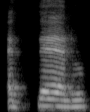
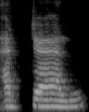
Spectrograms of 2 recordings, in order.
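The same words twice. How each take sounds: First: The d is the Arabic dal sound. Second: The d is the Indonesian D sound. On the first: The speaker calls it right. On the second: The speaker calls it wrong.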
